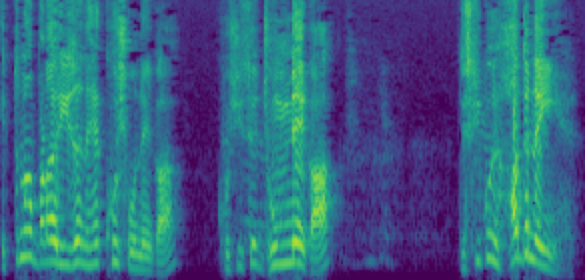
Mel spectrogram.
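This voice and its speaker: A man speaks to a live audience in a fairly high voice that swoops up and down with energy. He keeps firing questions at his listeners and breaks into laughter often. He slips English phrases into Hindi as he teaches. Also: very animated, measured pace, darkish tone, breathy edge. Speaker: spiritual speaker.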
